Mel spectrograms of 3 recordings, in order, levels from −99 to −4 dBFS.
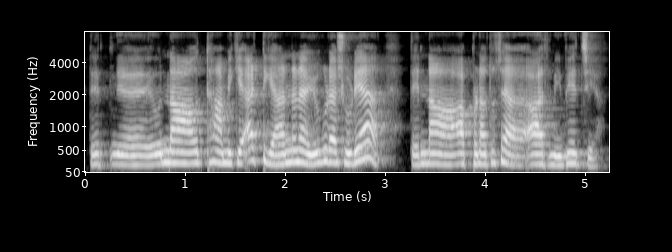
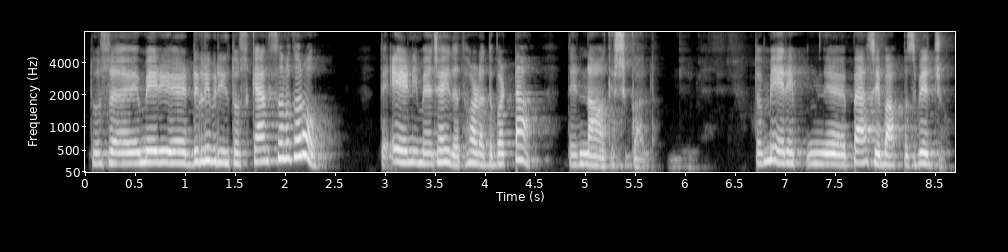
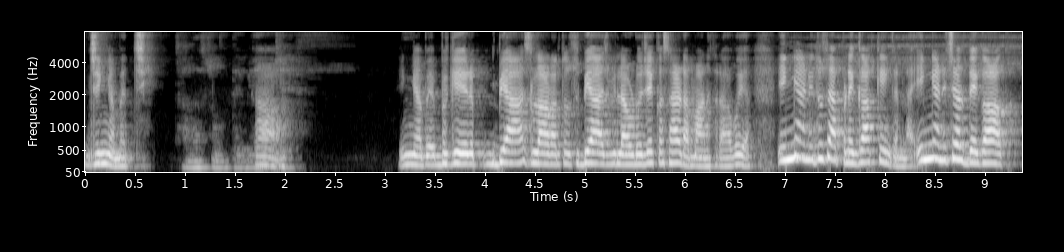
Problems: background sounds at intervals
